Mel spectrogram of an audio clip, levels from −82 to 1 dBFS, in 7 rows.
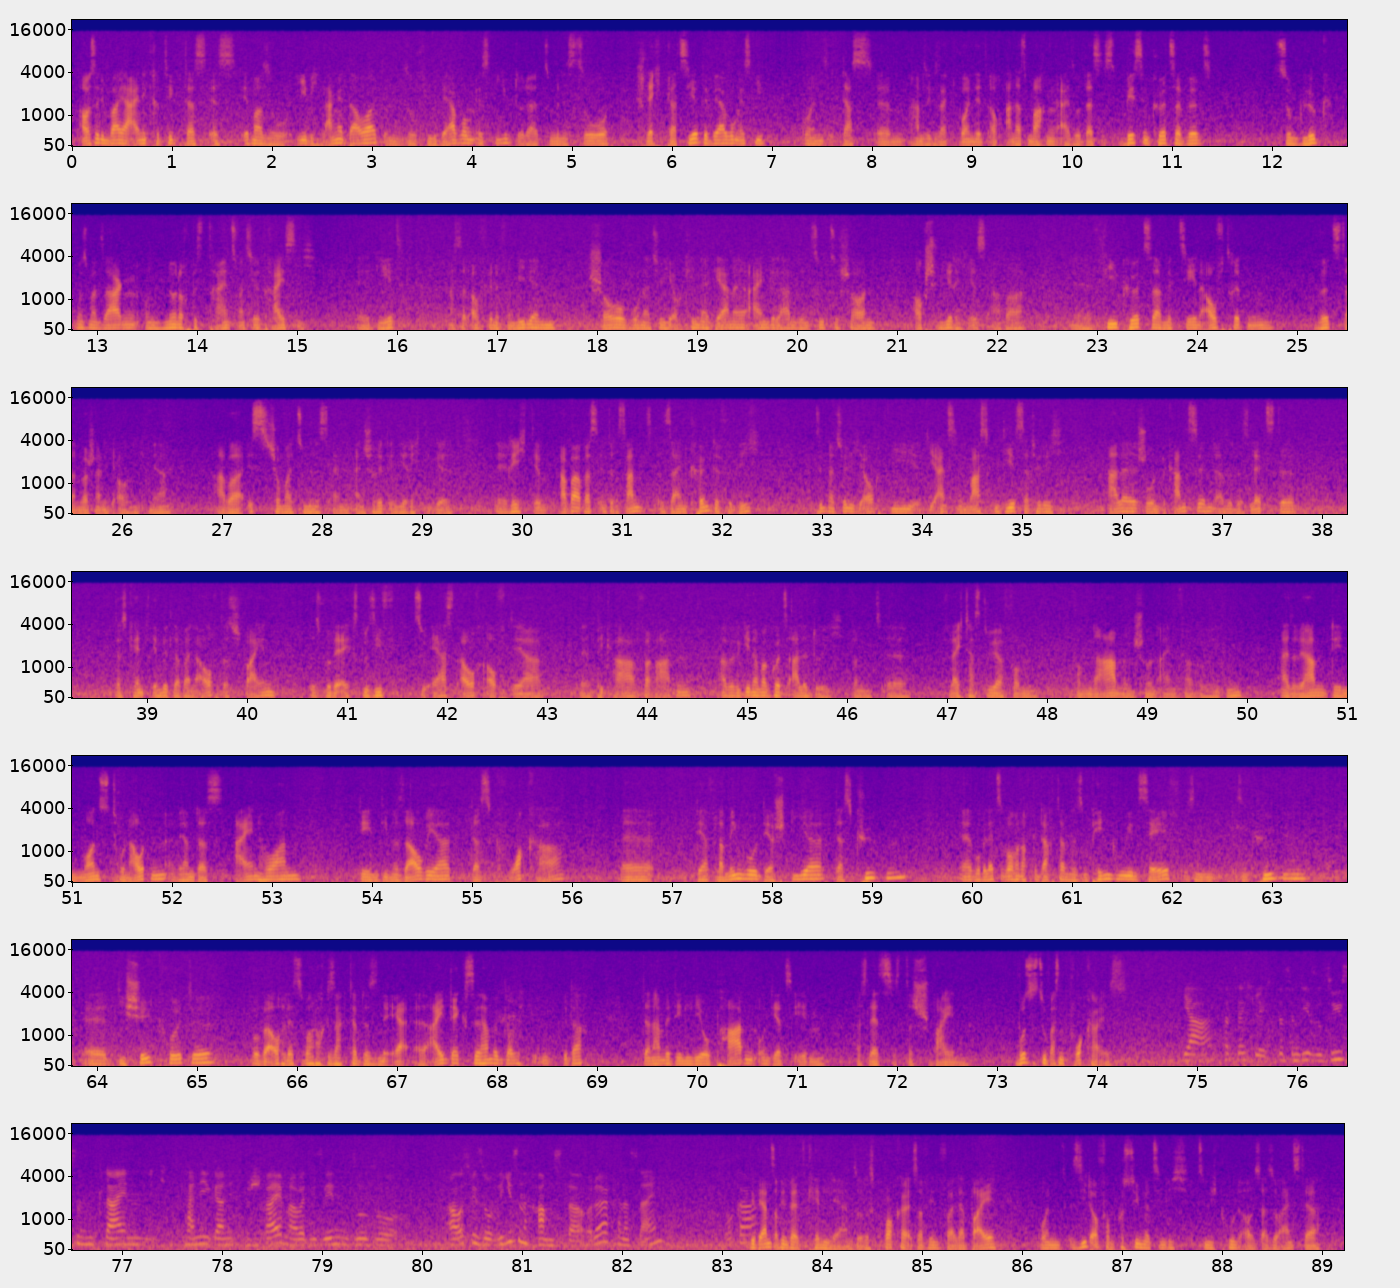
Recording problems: hiss; loud; throughout; 8 dB below the speech
uneven, jittery; strongly; from 7 s to 1:27

